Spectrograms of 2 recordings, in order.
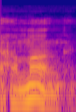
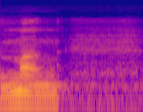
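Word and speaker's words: Hmong: It's the Hamong, Hm. I think it's pronounced the Mung, but they're the poppy growers in La La L.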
